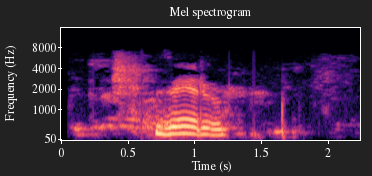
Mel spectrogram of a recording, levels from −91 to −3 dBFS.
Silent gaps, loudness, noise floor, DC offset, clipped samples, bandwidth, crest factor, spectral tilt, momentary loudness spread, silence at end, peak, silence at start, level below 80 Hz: none; -16 LUFS; -46 dBFS; under 0.1%; under 0.1%; 7.2 kHz; 16 dB; -6.5 dB/octave; 21 LU; 0.5 s; -2 dBFS; 0.1 s; -60 dBFS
